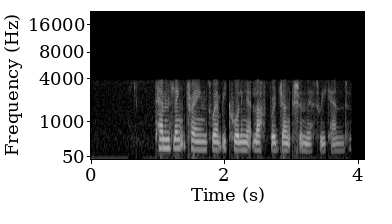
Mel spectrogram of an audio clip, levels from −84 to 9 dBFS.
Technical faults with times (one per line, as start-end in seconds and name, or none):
0.00-4.10 Dialogic VOX ADPCM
